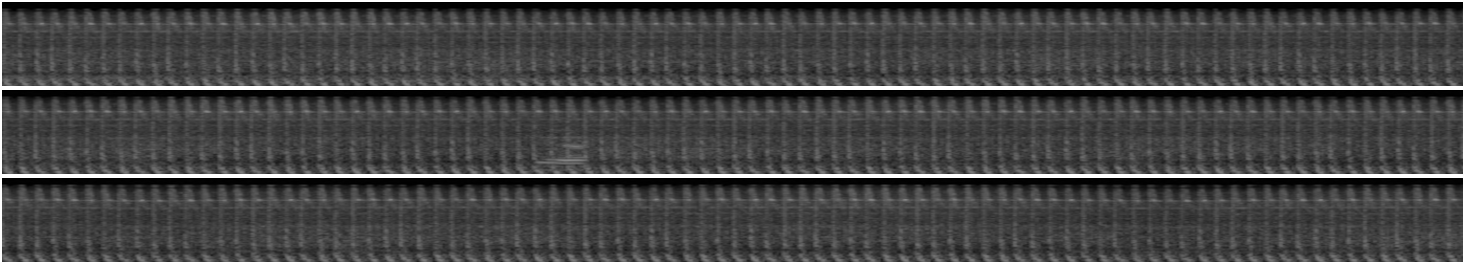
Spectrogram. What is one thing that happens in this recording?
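A helicopter's rotor thumps steadily and loudly.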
